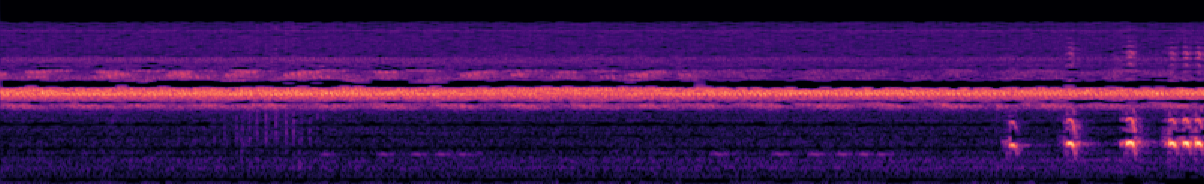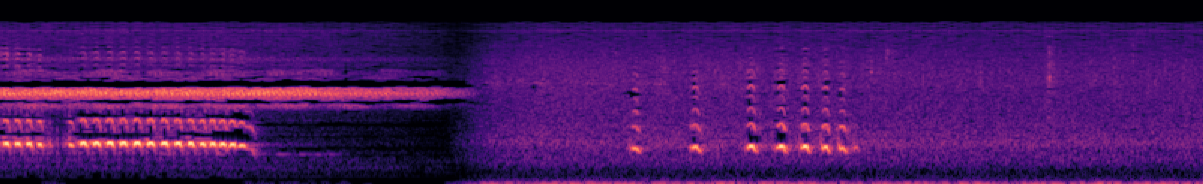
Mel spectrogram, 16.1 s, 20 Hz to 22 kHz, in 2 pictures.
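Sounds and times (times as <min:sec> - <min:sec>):
western screech-owl hooting in North America: 0:06.7 - 0:10.3, 0:12.2 - 0:13.8.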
